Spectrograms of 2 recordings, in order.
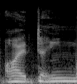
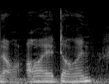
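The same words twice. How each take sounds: First: "iodine" said eye-oh-deen, last syllable like "dean"; iodine ending in -deen. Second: "iodine" said eye-oh-dyne, last syllable like "dine"; iodine ending in -dyne. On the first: Offering another name for the injection, "iodine" said to rhyme with "dean". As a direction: say "iodine" with an ee sound at the end. Offers the other pronunciation, whatever called. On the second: Naming what they injected, "iodine" said to rhyme with "dine". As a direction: say "iodine" with a long i at the end. Gives two pronunciations of one word. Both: Shown as a demonstration.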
